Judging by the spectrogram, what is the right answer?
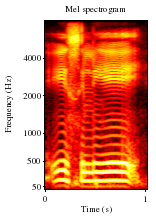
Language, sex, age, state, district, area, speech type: Hindi, female, 60+, Uttar Pradesh, Ghazipur, rural, spontaneous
